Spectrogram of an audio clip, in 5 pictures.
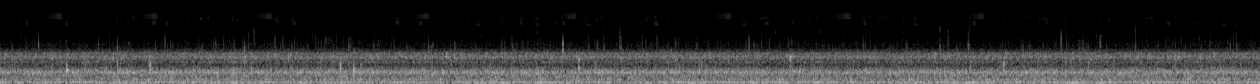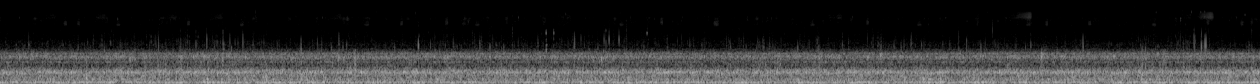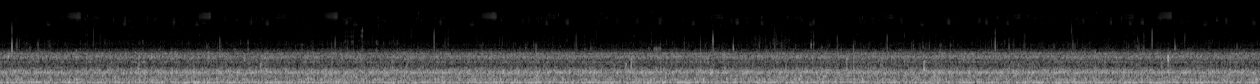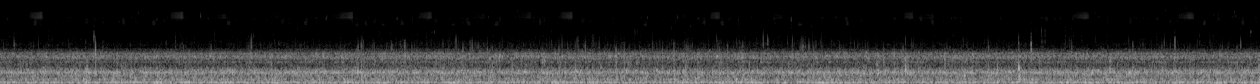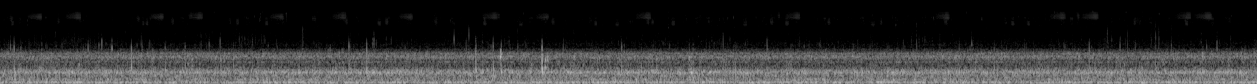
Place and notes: SBG, Gorg Negre - Torrent del Infern (hidro2)
Exploración con hidrófonos del torrente y la cascada.
20 July 2011, 15:07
